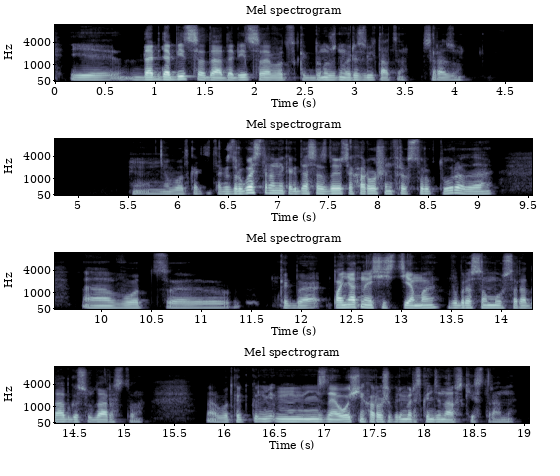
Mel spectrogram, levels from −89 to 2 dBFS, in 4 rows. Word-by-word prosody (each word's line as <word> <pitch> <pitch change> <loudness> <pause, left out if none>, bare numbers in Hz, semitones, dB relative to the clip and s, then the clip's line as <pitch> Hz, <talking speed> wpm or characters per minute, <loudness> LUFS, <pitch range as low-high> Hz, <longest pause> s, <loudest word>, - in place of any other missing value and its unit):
и 120 0 -2
до 130 +1 +2
добиться, 135 +1 +5
да, 115 -2 +4
добиться, 120 +1 +1
вот 110 0 -5
как 115 -1 -11
бы, 115 +1 -5
нужного 120 -1 -1
результата 120 0 -5
сразу. 110 0 -7 1.5
Ну 115 +12 -11
вот, 110 -1 -6
как-то 120 +3 -11
так. 120 -2 -6
С - - -6
другой 135 +6 +8
стороны, 150 -3 +1
когда 130 +1 +1
создается 135 0 +3
хорошая 130 +1 +2
инфраструктура, 135 +3 0
да, 120 +1 -1 0.7
а, 110 0 -3
вот, 110 0 -5 0.2
а, 115 0 -7 0.5
как 120 -2 -6
бы, 115 +2 -3
понятная 140 0 +5
система 125 +1 +1
выброса 125 0 -1
мусора, 120 -1 -1
да, 120 +2 +2
от 125 - -1
государства. 115 - -3 0.6
Вот 115 +1 -7
как 120 -1 -7
или, 140 +1 -2
м, 130 -2 +2
не - - +2
знаю 120 -2 +2
очень 125 +2 +3
хороший 125 -1 0
пример 125 0 0
скандинавские 115 -4 -3
страны, 110 +3 -12
120 Hz, 145 wpm, -24 LUFS, 115-130 Hz, 1.5 s, другой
